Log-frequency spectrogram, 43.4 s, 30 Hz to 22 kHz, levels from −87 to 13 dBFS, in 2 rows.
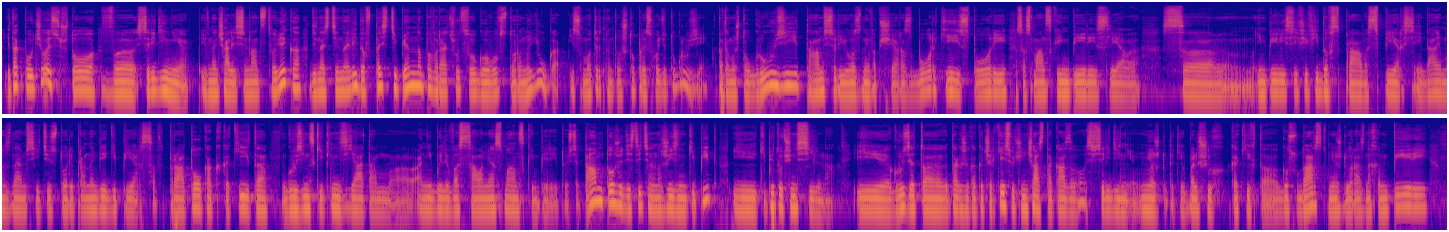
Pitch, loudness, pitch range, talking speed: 105 Hz, -27 LUFS, 100-115 Hz, 140 wpm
